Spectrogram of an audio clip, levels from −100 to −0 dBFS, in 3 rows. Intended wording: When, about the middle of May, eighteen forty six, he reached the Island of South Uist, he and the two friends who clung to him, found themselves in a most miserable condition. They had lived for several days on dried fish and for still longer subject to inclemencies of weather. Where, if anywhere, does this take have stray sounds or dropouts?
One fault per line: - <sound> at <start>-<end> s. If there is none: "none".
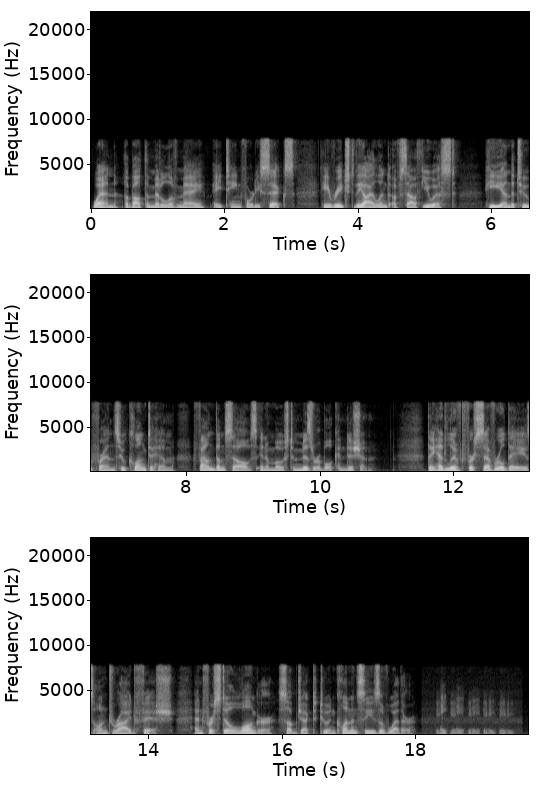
- laugh at 18.3-19.5 s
